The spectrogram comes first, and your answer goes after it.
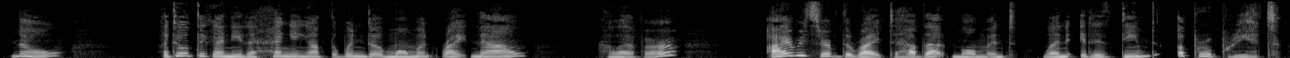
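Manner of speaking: put-on high, brisk young friend voice; high-voiced reply to a teasing friend; Sally's voice. A narrator's reading. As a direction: pitch it well up, measured and insistent. Sally's high character voice, breathing slowly.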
